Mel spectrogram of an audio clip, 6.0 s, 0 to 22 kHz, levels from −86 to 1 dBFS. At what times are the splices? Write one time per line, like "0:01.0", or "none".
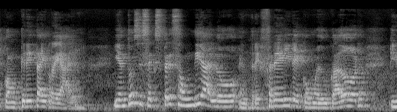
none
